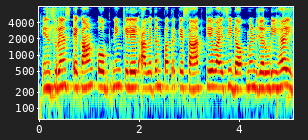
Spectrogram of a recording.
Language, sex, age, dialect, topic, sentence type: Magahi, male, 25-30, Western, banking, statement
